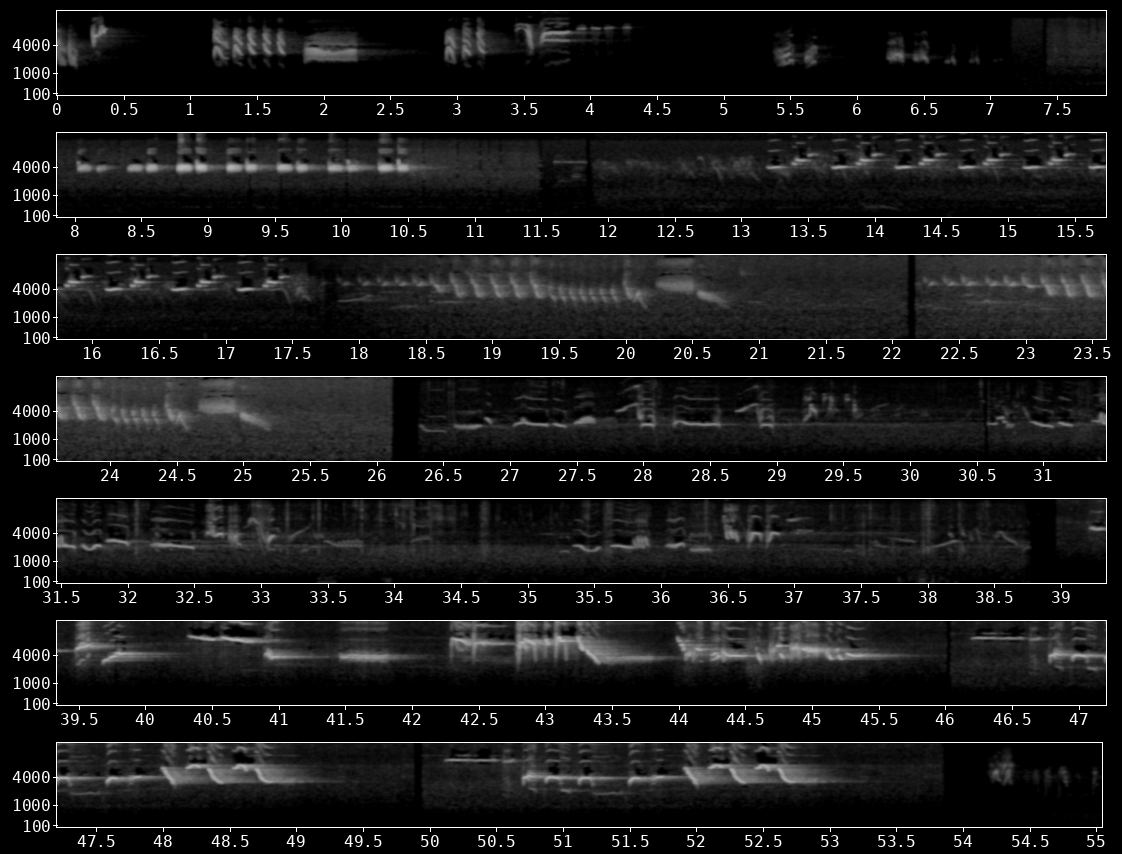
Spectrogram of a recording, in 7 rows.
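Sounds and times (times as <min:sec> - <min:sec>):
small birds chirping: 0:00.0 - 0:00.6, 0:01.2 - 0:04.4, 0:08.0 - 0:49.3, 0:50.1 - 0:53.3, 0:54.2 - 0:55.0
steady hiss: 0:07.2 - 0:13.1, 0:18.8 - 0:26.1.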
